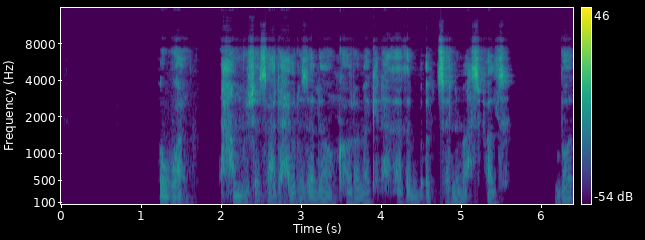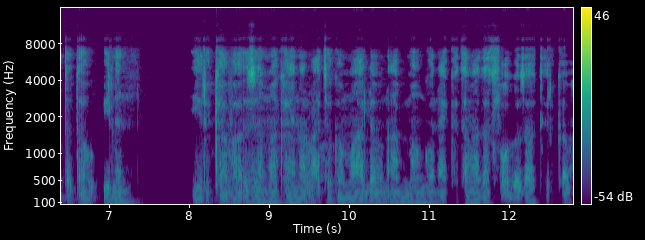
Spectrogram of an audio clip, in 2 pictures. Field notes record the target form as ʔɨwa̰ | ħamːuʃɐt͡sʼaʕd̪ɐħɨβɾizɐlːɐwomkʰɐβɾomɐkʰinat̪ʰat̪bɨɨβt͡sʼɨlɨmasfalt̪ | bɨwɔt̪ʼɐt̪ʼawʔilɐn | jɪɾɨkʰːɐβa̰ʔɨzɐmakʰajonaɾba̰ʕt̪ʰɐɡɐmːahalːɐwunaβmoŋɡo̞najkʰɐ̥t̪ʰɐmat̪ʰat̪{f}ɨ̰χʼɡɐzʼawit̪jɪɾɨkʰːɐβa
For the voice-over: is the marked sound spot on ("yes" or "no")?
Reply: yes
